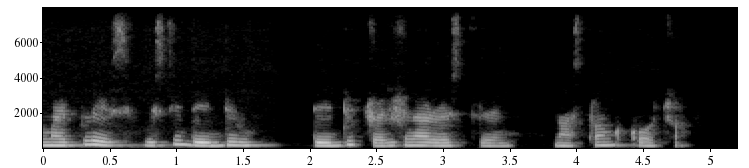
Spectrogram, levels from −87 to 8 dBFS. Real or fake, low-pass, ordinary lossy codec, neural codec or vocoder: real; none; none; none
